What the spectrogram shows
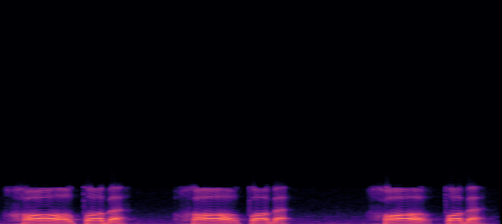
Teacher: جب حروف مستعلیہ کے بعد الف آ جائے تو ظاہر ہے کہ جب آپ خا کو بڑا کرنے جائیں گے تو الف بھی پر ہو جائے گا، اور آگے طا ہے وہ بھی حروف مستعلیہ میں سے ہے.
